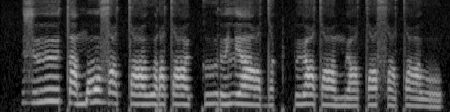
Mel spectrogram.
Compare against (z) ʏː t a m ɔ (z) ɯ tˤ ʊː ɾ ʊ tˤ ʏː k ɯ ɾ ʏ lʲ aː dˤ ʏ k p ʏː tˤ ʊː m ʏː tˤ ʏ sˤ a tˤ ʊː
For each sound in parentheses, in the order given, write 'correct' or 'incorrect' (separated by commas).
correct, correct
